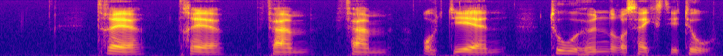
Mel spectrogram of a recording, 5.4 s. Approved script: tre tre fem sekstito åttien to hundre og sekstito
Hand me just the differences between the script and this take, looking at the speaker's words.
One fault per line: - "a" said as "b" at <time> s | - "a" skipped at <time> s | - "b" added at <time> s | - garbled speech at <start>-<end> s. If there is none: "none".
- "sekstito" said as "fem" at 2.6 s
